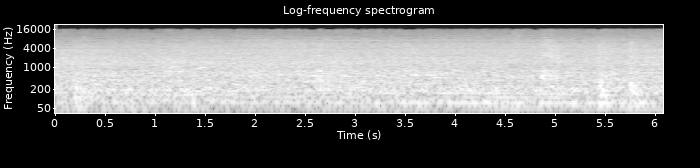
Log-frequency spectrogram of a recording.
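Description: Street traffic: the steady noise of a queue of slow-moving and idling cars, with indistinct voices of passers-by, a little more prominent near the end.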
